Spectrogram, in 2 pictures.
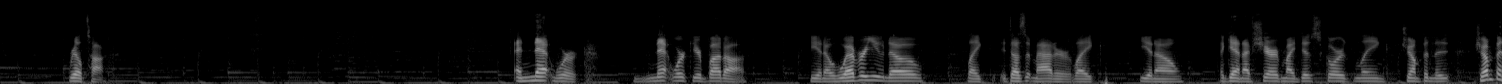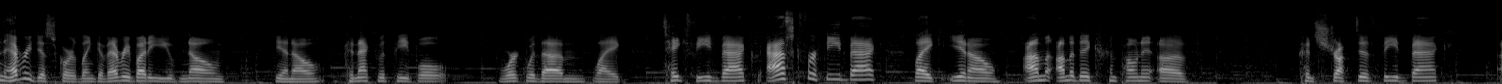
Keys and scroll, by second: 27.7 ctrl+v, 28.7 Return.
